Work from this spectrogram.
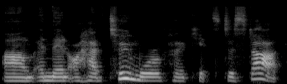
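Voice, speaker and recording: A woman's voice: fairly low pitch, moderate pace, fairly bright tone. An Australian woman with a lingering cough chatting casually on a livestream, greeting viewers by name from her home studio. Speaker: reborn doll artist and shop owner.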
